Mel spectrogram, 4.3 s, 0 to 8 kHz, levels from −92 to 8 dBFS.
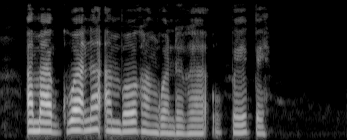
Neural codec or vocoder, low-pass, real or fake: codec, 16 kHz, 8 kbps, FreqCodec, larger model; 7.2 kHz; fake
